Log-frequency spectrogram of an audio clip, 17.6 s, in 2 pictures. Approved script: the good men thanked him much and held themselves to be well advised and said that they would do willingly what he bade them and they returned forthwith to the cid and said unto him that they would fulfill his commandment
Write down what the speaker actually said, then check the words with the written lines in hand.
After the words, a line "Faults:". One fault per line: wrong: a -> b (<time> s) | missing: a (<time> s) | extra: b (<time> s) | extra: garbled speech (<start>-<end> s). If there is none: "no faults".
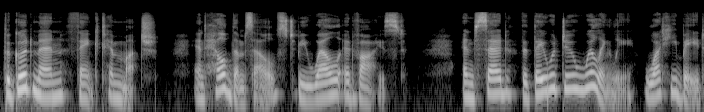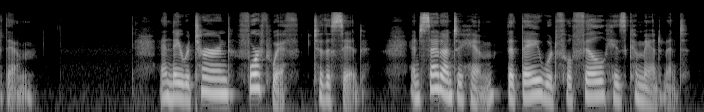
the good men thanked him much and held themselves to be well advised and said that they would do willingly what he bade them and they returned forthwith to the cid and said unto him that they would fulfill his commandment
Faults:
no faults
